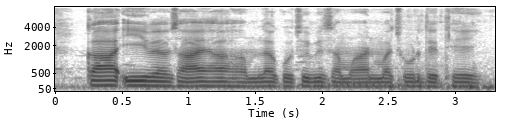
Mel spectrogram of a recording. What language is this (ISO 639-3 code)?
hne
